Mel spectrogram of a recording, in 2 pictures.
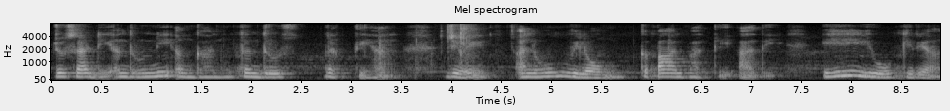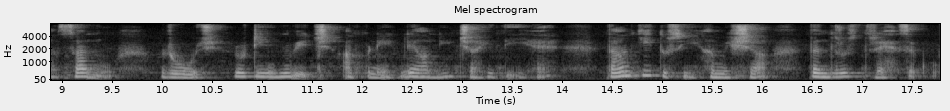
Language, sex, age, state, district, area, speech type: Punjabi, female, 45-60, Punjab, Jalandhar, urban, spontaneous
